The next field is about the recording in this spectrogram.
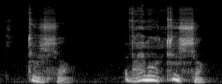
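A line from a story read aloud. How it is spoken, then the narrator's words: Exclaiming, loudly blowing nose. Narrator (French): s'écria Mademoiselle Davin en se mouchant avec fracas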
